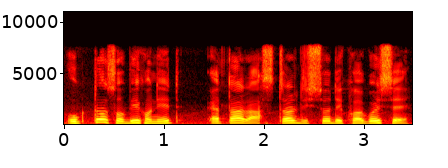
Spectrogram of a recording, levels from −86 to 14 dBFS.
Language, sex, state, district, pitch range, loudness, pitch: Assamese, male, Assam, Kamrup Metropolitan, 155-210 Hz, -14 LUFS, 195 Hz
